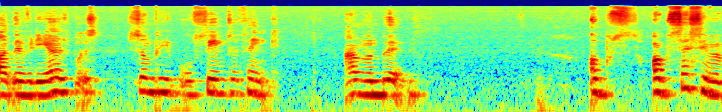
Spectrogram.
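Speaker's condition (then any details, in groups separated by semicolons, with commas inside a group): Cerebral palsy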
